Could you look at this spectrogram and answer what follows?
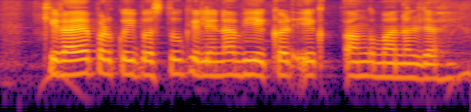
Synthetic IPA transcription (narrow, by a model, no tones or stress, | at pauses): kɪɾaːjapɐɾkoːibɐst̪ukeleːnabʱieːkːəɽeːkə̃ŋɡmaːnəld͡ʒaːɦeː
